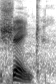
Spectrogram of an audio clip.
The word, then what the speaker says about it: Shank: I've seen Abigail's name spelled that way and I've heard it pronounced skank and shank. I believe it is Shank.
